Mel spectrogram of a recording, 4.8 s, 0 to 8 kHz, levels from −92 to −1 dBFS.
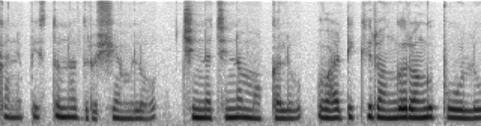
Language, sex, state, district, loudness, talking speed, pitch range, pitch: Telugu, female, Andhra Pradesh, Krishna, -16 LUFS, 135 wpm, 195-215 Hz, 205 Hz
